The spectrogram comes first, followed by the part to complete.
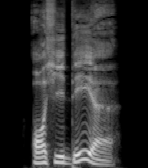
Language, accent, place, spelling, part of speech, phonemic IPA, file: German, Germany, Berlin, Orchidee, noun, /ˌɔr.çiˈdeː(.ə)/, De-Orchidee.ogg
- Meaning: orchid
